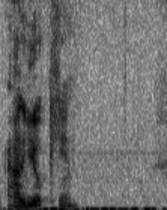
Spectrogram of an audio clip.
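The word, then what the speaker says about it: Alekhine: I don't know what he plays against Alekine's defense. Alyokhin. Alyokhin. Alyokhin. Nefedov. Nefedov. Nefedov. I'm practicing my pronunciation of random Russian names.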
